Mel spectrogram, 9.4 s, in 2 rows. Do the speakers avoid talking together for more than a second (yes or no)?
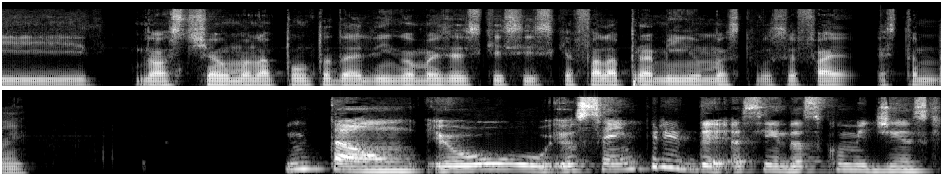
yes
